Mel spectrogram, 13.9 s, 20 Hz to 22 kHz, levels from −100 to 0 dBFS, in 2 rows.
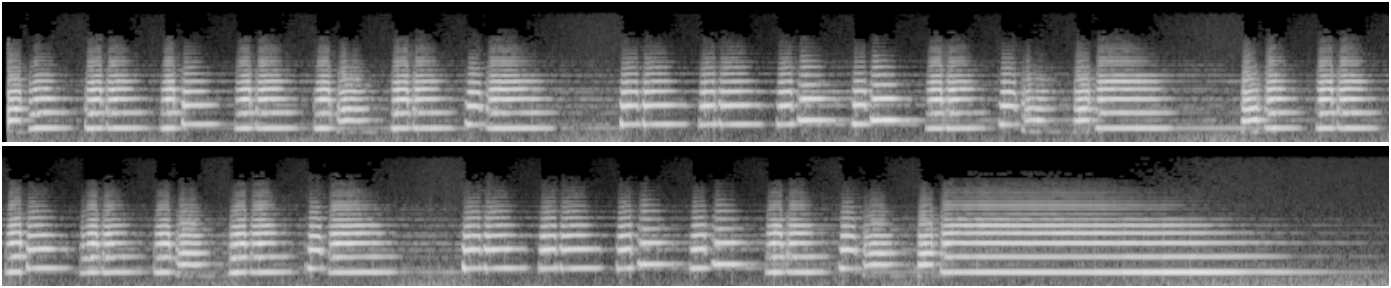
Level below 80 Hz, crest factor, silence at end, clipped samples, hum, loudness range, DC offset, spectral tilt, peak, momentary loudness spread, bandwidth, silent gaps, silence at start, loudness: -50 dBFS; 14 dB; 0.05 s; under 0.1%; none; 2 LU; under 0.1%; -3 dB/octave; -2 dBFS; 6 LU; 8 kHz; none; 0.05 s; -15 LUFS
